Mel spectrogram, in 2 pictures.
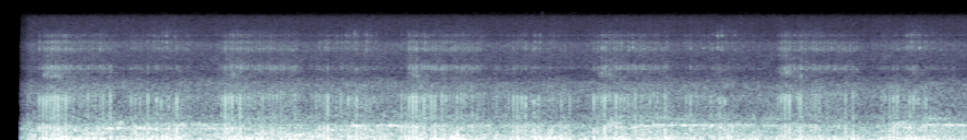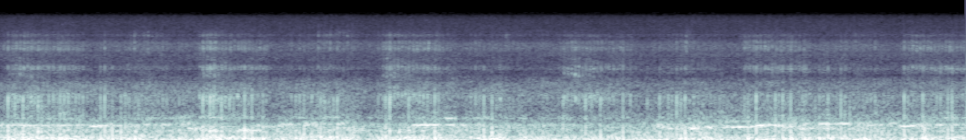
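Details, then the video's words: Cat purring steadily, a continuous low rumble that swells and eases roughly every one and a half seconds with each breath in and out, close and even throughout with no other sounds. "Suara Kucing Mendengkur"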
